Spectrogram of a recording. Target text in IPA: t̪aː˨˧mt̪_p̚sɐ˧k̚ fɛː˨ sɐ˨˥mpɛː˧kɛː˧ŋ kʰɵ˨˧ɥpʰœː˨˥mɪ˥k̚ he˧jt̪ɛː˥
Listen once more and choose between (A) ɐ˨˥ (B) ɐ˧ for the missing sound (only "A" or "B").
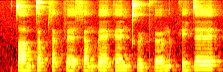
A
